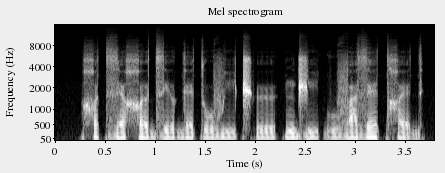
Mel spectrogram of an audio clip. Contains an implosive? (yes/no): yes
